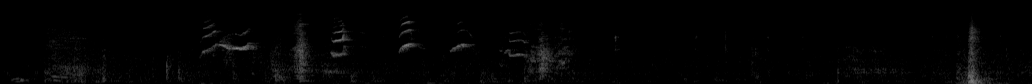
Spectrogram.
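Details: Shiba Inu litter: Yuna giving birth to four puppies, three female and one male, early morning of 19 January 2023. A run of high, sharp squeaks repeated about once a second for several seconds, then quiet room noise and a single knock.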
